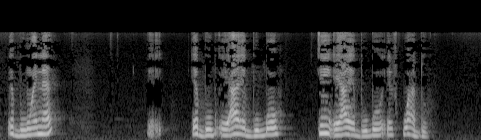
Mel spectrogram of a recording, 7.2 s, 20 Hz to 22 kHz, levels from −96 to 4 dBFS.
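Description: From start to finish, the speech carries what is likely MP3 compression at a starved bitrate, about 32 kbps. The encoder sheds everything above 8.4 kHz and drops weak frequency lines frame by frame, leaving a dull top end with plainly audible watery, swirling artefacts.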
